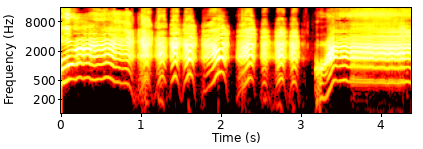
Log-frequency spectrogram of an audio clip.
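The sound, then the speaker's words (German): Loud, high-pitched screaming by a group all shouting together while drumming fists on their chests: a sustained shriek, then a run of rapid, pulsing yells, a brief break, and another long drawn-out scream to finish. “Dabei schreien wir alle zusammen ganz laut.”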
